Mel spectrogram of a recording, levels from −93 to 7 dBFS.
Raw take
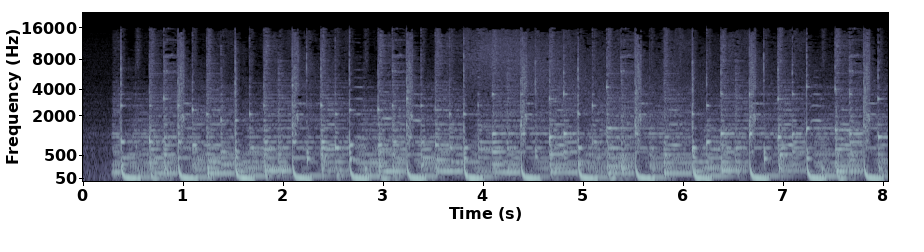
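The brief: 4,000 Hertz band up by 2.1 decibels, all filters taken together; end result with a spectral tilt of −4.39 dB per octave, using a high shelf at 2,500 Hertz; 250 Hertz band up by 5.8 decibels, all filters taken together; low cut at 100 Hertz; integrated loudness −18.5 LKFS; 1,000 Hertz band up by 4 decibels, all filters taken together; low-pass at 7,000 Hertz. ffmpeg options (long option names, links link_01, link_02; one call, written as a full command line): ffmpeg -i in.wav -af "highpass=100,lowpass=7000,equalizer=frequency=250:width_type=o:gain=8,equalizer=frequency=1000:width_type=o:gain=5,highshelf=frequency=2500:gain=-4.5,equalizer=frequency=4000:width_type=o:gain=6.5,volume=6.5dB" out.wav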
